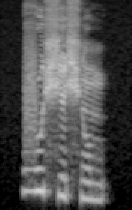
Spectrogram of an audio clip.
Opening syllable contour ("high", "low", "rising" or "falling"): high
